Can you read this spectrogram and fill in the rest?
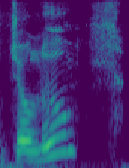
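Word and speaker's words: Dzorwulu: jolu this DZ o r Wu Lu is pronounced jolu all right so jolu um you're going to see places like North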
